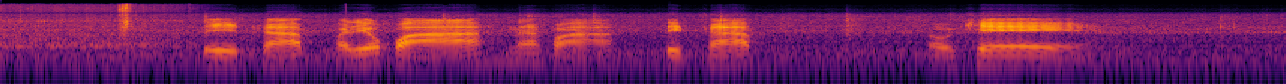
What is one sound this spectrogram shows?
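A scooter engine revs up close.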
